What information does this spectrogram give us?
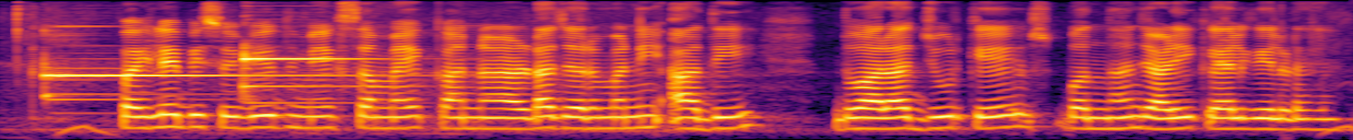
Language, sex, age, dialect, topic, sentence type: Magahi, female, 31-35, Western, banking, statement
